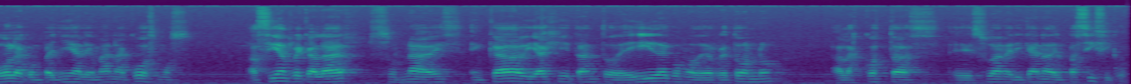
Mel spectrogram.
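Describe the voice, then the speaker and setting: A man at a medium pitch with a dark, mellow, somewhat breathy tone, fairly slow, with audible room echo and light background noise. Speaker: maritime historian interviewee. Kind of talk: interview. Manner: hesitant, filler-laden. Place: home room.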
